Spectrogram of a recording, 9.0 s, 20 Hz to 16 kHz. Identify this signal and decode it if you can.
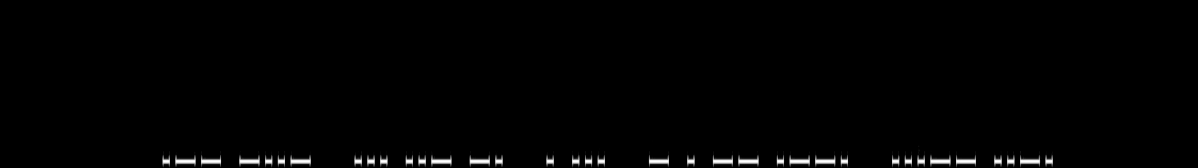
Morse code, heard as a keyed tone, about 25 wpm, 700 Hz. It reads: WX SUN ES TEMP 3F
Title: K1USN SST QSO Practice 25wpm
